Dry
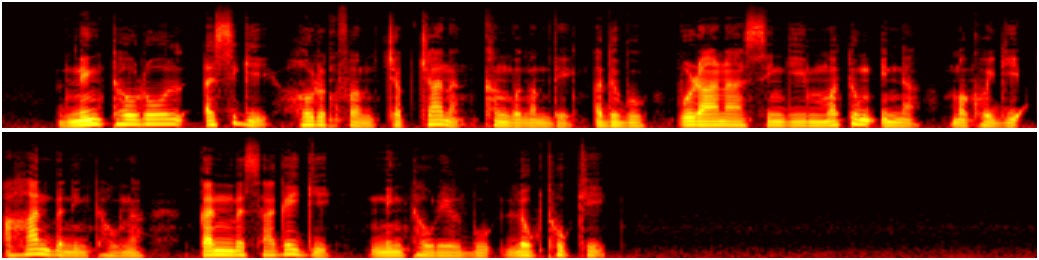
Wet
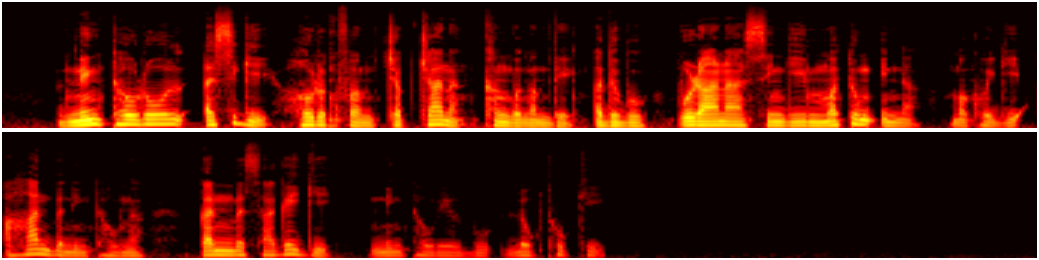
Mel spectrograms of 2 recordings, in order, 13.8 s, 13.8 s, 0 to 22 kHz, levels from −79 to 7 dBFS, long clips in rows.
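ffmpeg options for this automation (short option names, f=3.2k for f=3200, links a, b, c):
-af "volume=-1dB,afade=t=out:st=5.56:d=0.49:silence=0.421697,afade=t=out:st=9.05:d=0.49:silence=0.421697"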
